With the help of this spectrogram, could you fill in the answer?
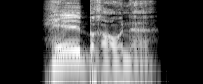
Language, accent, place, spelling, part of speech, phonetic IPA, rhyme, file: German, Germany, Berlin, hellbraune, adjective, [ˈhɛlbʁaʊ̯nə], -ɛlbʁaʊ̯nə, De-hellbraune.ogg
- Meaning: inflection of hellbraun: 1. strong/mixed nominative/accusative feminine singular 2. strong nominative/accusative plural 3. weak nominative all-gender singular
